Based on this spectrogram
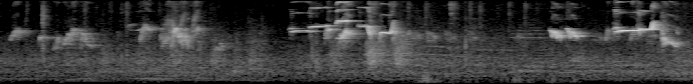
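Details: Red-whiskered bulbul kept as a decoy bird, singing short bursts of warbled, slurred whistles with bright high notes, in loose phrases separated by brief pauses; a louder, richer run of notes comes near the end.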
